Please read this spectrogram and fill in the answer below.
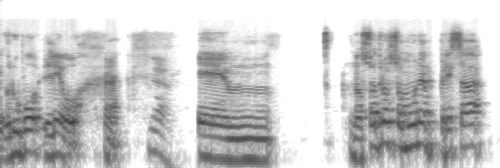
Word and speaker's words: Grupo Laevo: Se escribe Grupo La Evo, se dice Grupo Levo.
